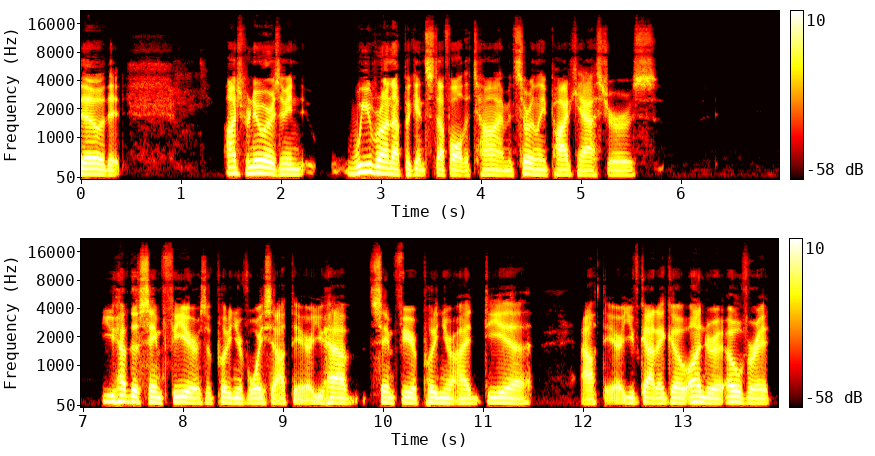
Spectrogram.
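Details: Adult male speaker; fluent speech.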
